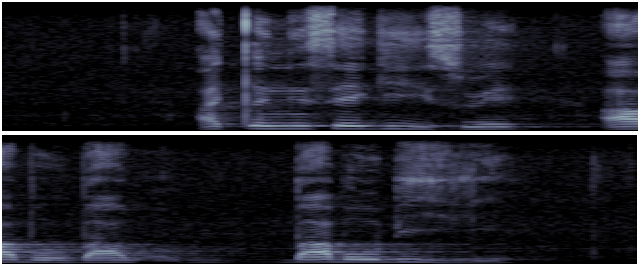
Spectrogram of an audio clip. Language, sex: Zulu, male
